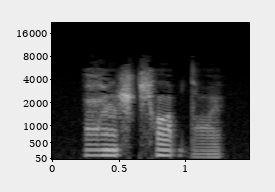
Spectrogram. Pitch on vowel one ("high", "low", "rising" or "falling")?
high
